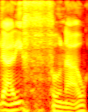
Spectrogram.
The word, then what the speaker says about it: Garifuna: You mentioned Garifuna.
